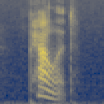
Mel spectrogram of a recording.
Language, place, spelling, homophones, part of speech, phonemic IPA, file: English, California, palate, pallet / palette / pallette, noun / verb, /ˈpæl.ət/, En-us-palate.ogg
- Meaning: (noun) The roof of the mouth, separating the cavities of the mouth and nose in vertebrates.: A part associated with the mouth of certain invertebrates, somewhat analogous to the palate of vertebrates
